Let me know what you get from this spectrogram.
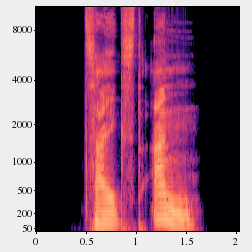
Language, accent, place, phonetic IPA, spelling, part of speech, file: German, Germany, Berlin, [ˌt͡saɪ̯kst ˈan], zeigst an, verb, De-zeigst an.ogg
- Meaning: second-person singular present of anzeigen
